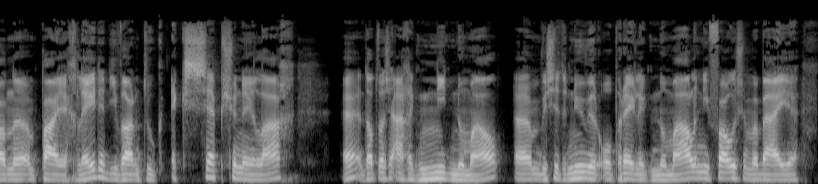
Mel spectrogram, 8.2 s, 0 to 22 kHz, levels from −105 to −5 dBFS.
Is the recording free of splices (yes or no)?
yes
